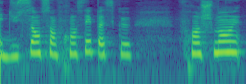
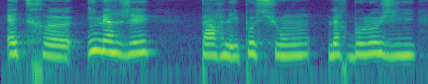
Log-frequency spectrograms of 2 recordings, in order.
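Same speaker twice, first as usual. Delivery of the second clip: ordinary delivery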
